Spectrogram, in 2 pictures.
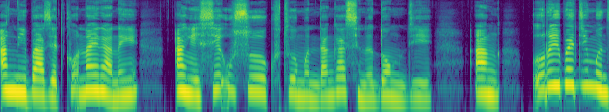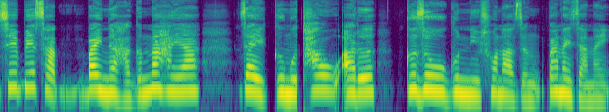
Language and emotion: Bodo, fearful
